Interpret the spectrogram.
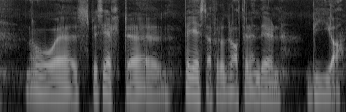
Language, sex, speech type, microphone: Norwegian, male, spontaneous, Sennheiser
